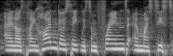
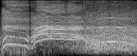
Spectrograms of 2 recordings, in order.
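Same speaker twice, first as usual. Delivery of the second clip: high shocked scream of disgust; horrified shriek. Retold or imitated. Kid seeing her arm out of the cast, a high shocked shriek. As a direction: yelp at the sight.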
